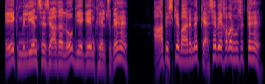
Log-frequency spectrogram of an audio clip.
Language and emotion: Urdu, surprised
